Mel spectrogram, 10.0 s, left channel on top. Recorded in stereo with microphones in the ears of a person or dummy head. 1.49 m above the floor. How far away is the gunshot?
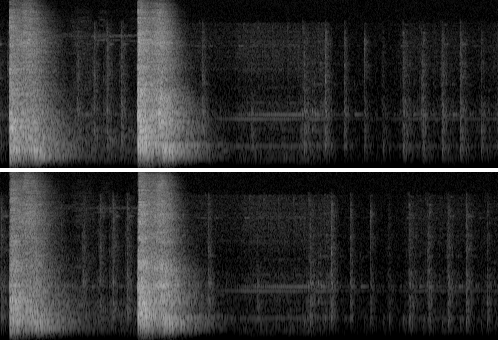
About 3 m.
